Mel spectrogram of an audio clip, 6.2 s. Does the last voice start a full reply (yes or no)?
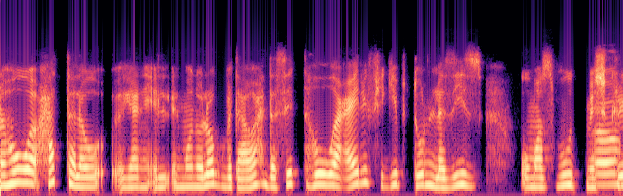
no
